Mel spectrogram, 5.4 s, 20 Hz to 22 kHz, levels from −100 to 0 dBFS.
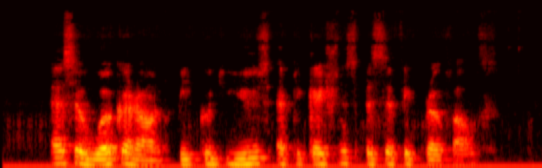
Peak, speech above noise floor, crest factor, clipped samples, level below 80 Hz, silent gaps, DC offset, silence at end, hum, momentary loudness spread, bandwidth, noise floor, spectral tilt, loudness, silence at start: -22 dBFS; 20 dB; 18 dB; under 0.1%; -68 dBFS; none; under 0.1%; 0 s; none; 12 LU; 12.5 kHz; -61 dBFS; -8 dB/octave; -41 LUFS; 0.05 s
